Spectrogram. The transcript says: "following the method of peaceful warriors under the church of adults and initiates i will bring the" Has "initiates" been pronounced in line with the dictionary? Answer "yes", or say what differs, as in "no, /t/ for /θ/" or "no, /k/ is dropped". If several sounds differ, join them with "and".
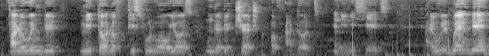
no, /s/ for /ʃ/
